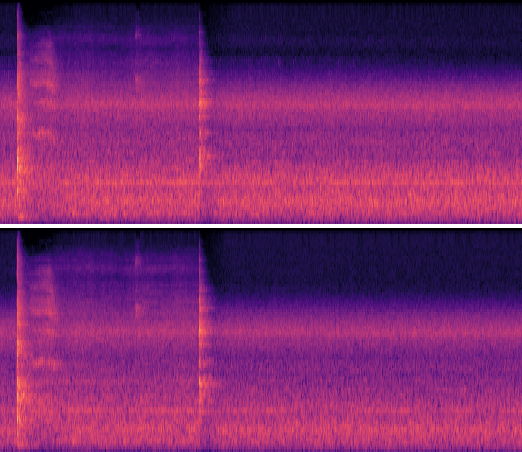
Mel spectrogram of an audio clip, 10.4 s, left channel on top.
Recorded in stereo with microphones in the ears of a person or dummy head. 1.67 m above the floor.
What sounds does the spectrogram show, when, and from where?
0.3 s a crack: 30° right (ahead or behind), 1.2 m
